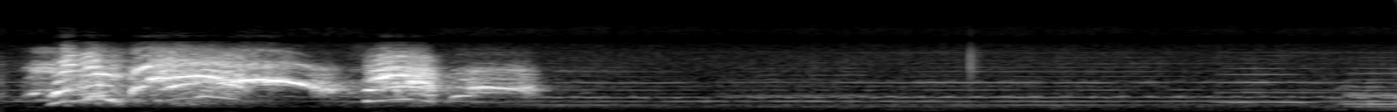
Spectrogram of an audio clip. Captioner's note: screaming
